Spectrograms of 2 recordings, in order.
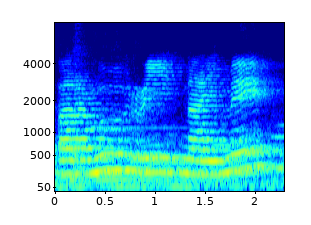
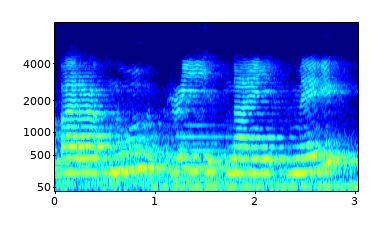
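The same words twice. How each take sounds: First: The phrase is said more quickly and smoothly. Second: The phrase is said slowly, syllable by syllable.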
